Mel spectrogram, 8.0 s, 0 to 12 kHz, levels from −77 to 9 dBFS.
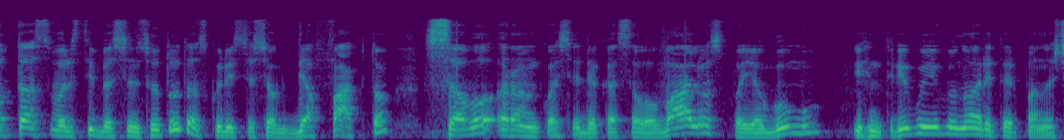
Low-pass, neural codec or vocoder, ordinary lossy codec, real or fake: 7.2 kHz; none; MP3, 96 kbps; real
